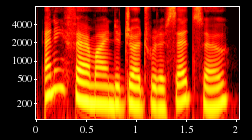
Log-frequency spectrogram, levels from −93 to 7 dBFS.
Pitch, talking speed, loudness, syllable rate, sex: 215 Hz, 235 wpm, -19 LUFS, 6.2 syllables/s, female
